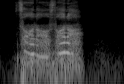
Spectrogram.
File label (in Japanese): "さらさら", kawaii voice; ASMR; 色々なワンショット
